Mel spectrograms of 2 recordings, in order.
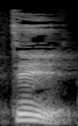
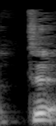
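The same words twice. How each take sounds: First: "t" said as the letter name "té"; name the letter "t" with a clear é vowel; the wrong way, "t" as alphabet "té". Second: "t" as the bare sound "te"; the right way, "t" sounded instead of named; phoneme sound. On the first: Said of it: "On va pas dire t". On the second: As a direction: say "t" as a consonant with only a faint schwa. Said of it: "on va dire le son t". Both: Shown as a demonstration.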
